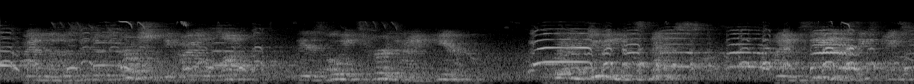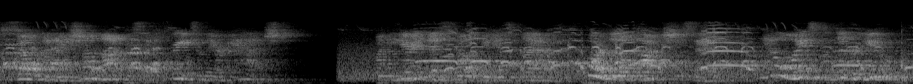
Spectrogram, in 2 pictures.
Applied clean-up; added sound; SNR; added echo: none; Bird vocalization, bird call, bird song; -1 dB; reverberation time 1.3 s.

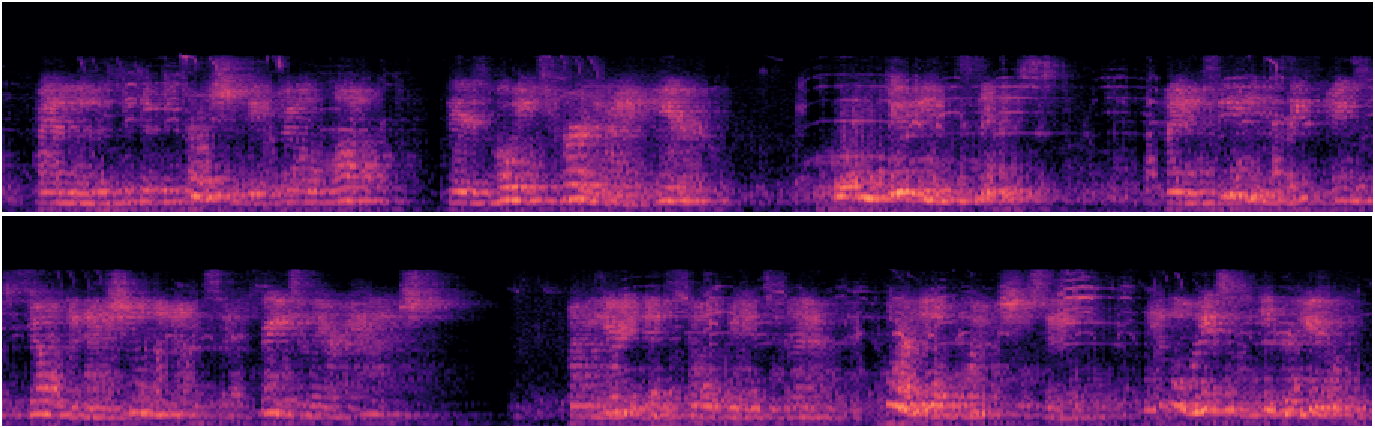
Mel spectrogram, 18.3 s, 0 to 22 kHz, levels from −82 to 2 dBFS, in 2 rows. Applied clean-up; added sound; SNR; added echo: neural separator model SepFormer DNS4.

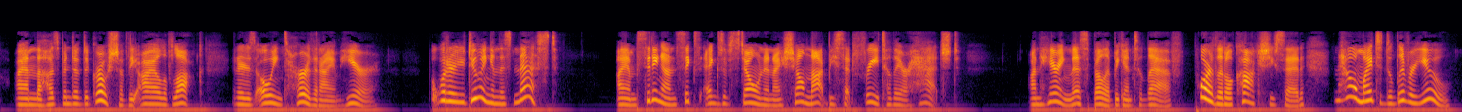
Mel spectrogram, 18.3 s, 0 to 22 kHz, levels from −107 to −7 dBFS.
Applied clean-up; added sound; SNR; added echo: none; none; none; none.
